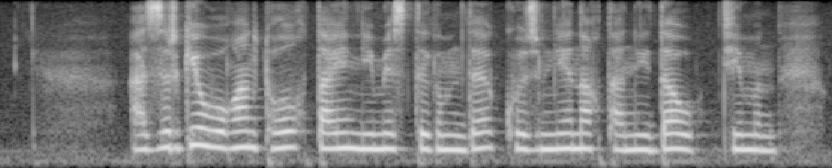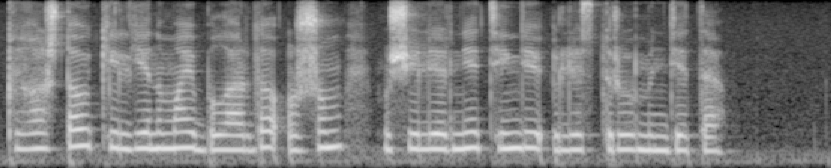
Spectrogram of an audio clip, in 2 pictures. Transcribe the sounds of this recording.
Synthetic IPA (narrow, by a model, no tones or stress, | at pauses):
æzɪɾɡʲe̞wo̞ʁɑnt̪ʰo̞lˠəq̚d̪ɑjənːe̞me̞st̪ɪɡʲɪmd̪ɪkʲʰɵzɪmne̞nɑqt̪ʰɑnəjd̪ɑwd̪̥ejmɪɴqʰijʁɑʃt̪ɑwkʲʰe̞lɡʲe̞nɪmɑjbʊlˠɑɾd̪əʔʊʒəmːʏʃe̞le̞ɾɪne̞t̪ʰe̞ŋd̪e̞jʔʏle̞st̪ɪɾumɪnd̪e̞t̪ɪ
